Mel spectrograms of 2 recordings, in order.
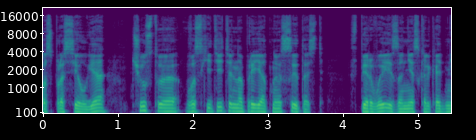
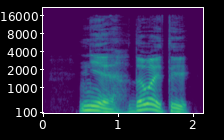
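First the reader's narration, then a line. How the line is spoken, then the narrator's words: Sleepy yawning. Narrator (Russian): зевнул сонно Ванька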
